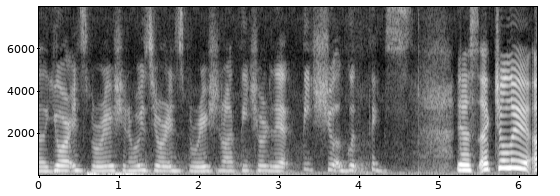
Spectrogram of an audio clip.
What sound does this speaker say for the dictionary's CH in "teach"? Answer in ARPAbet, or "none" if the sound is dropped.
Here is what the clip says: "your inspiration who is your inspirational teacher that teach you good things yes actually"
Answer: CH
